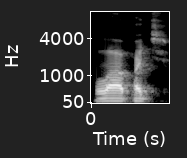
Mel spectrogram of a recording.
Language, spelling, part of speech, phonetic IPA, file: Russian, лапоть, noun, [ˈɫapətʲ], Ru-лапоть.ogg
- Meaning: 1. bast shoe, bast sandal, lapti 2. an outdated, cumbersome, awkward thing 3. ignorant, uneducated person, dropout (who might wear cheap, bast shoes)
